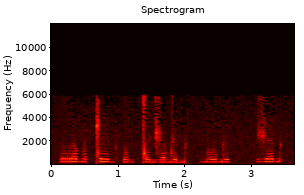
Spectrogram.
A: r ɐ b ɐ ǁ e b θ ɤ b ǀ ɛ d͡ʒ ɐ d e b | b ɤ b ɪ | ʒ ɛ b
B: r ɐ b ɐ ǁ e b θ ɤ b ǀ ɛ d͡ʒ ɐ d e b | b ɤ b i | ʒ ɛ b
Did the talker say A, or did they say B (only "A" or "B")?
A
